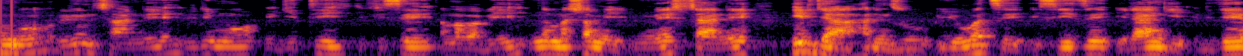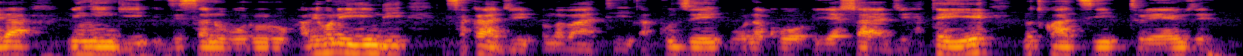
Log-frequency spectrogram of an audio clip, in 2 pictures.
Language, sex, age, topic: Rundi, male, 25-35, education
